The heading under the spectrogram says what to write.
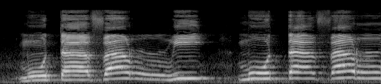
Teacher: bila ra sabdu di bawah dia dibaca dengan nipis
